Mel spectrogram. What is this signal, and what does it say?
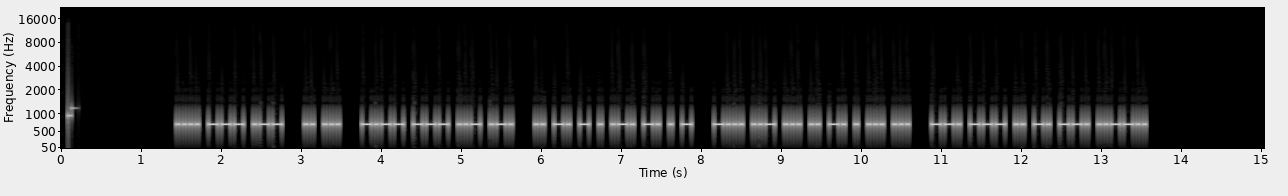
Morse code, heard as a keyed tone, about 32 wpm, 700 Hz. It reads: HOW IS YOUR INTERNET BUSINESS GOING?
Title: Sentences from Top 1000 Words - Review Part 4 - 30wpm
